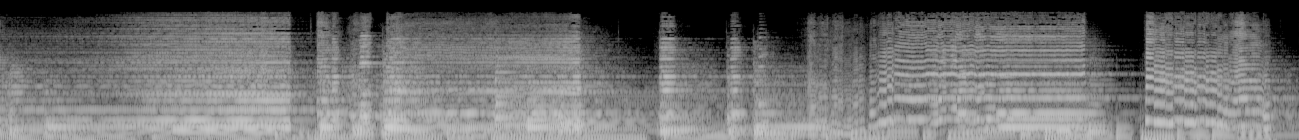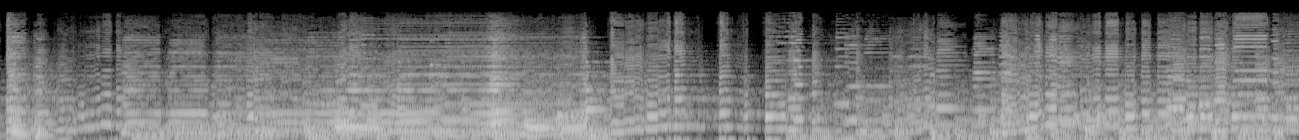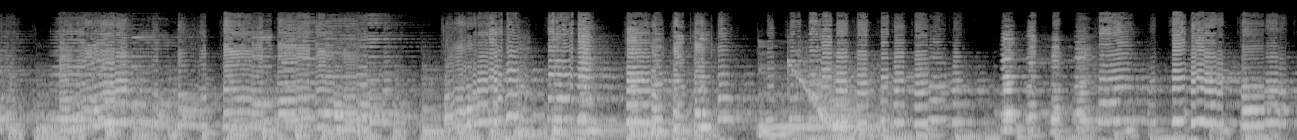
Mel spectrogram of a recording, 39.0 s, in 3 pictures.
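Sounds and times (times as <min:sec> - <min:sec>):
musical trio: 0:00.0 - 0:38.9.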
